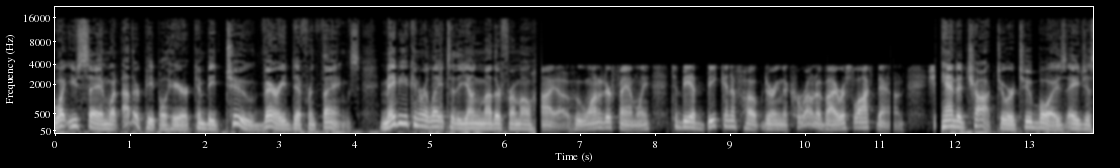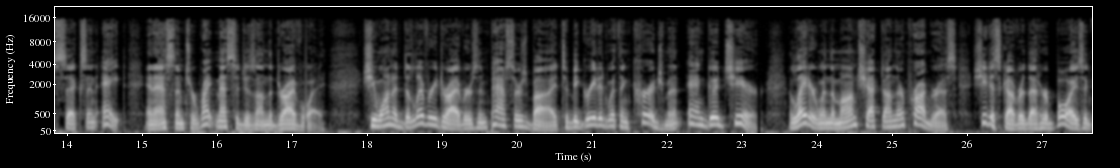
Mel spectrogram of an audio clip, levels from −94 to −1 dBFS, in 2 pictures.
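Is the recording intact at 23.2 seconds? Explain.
No. At 23.22 s, just after "with encouragement and good", there is a gap between stream segments lasting about 40 ms, until 23.26 s. The timestamps of two consecutive segments, which fit 6-second segments, don't meet. About 38.5 ms of extra time is inserted, and the player fills it with digital silence. The result is a brief, hard-edged dropout in the speech. Nothing is missing from the audio; it's only delayed by that amount.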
